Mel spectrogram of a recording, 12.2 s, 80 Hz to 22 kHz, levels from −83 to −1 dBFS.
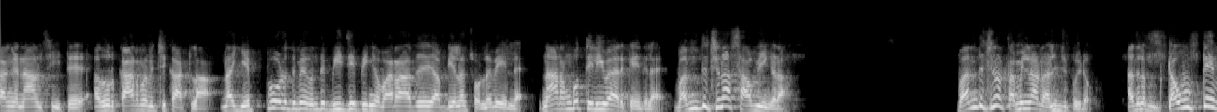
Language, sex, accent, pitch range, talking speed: Tamil, male, native, 165-240 Hz, 150 wpm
